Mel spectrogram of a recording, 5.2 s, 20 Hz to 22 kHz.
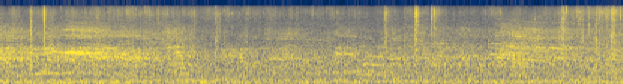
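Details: American crows massing at an evening pre-roost, Charleston, Illinois, USA, 16 January 2015, give harsh overlapping caws in a dense rapid chorus, with scattered clicks.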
